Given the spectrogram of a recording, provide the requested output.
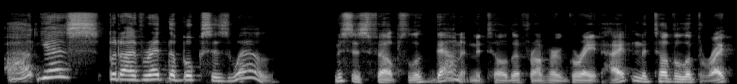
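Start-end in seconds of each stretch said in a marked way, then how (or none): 0.1-2.8 put-on very high child's voice; little girl voice. Small girl telling the librarian she read the books, very high. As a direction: answer plainly like a tiny girl.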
